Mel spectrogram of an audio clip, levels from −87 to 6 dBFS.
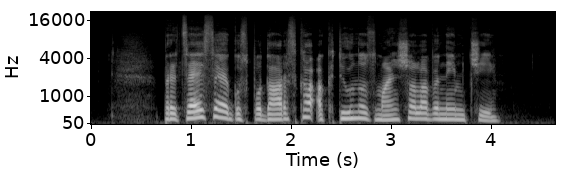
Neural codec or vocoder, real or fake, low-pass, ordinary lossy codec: codec, 44.1 kHz, 7.8 kbps, Pupu-Codec; fake; 19.8 kHz; none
